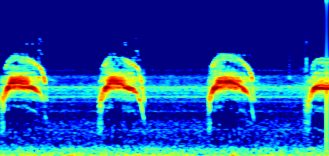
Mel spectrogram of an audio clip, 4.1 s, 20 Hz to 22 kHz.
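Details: Loud, repeated wheeing from a Northern royal albatross chick fed by both parents on 8.10.24; strong arched calls rising and falling in pitch, about one every 1.3 seconds.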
